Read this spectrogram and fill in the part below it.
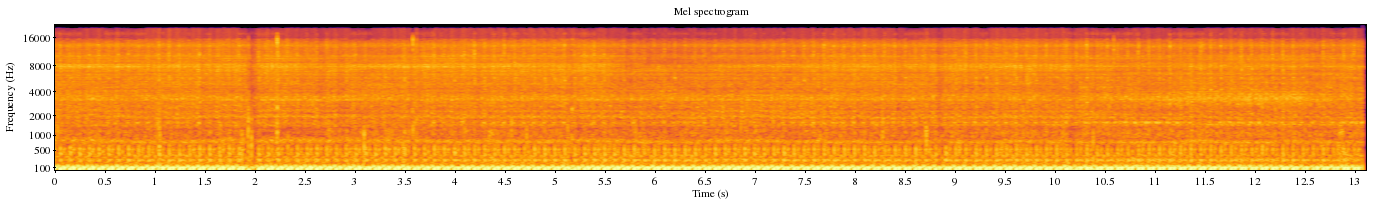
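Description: A 2001 Moto Guzzi EV80 Anniversary Model motorcycle engine running at a steady pace during a ride, with a loud, close, even pulsing thrum and light mechanical clatter throughout, with no voices.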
